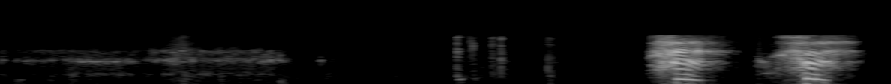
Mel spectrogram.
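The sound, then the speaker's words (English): Deliberate breathing exercise: two loud, breathy bursts, a forceful inhale followed quickly by an exhale, each about half a second long, coming after a stretch of quieter, faint sounds. “So it kind of sounds like this. Inhale. Exhale. Ha.”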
